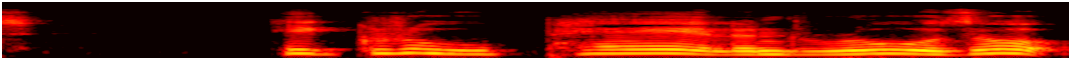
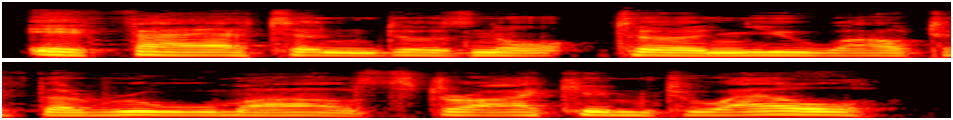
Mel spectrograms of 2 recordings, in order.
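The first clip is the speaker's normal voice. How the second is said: low, loud furious threat; thundering; 5 semitones lower, 6 dB louder than usual. A narrator's reading. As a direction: roar the threat. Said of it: "thundered Heathcliff".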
